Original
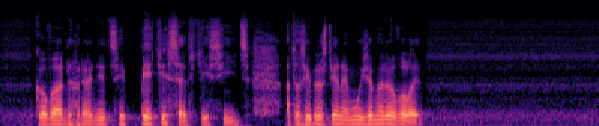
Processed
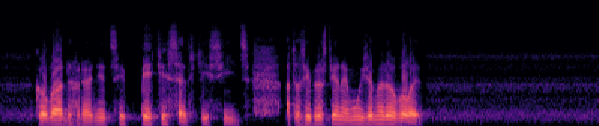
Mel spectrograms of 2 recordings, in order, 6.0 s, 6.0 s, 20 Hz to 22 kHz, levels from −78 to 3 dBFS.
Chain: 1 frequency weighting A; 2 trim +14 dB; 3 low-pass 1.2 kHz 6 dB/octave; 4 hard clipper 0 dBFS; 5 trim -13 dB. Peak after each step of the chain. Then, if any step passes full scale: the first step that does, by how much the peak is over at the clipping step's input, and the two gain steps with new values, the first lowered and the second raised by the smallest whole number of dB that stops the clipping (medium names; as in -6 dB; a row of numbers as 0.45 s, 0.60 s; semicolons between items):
-7.5 dBFS, +6.5 dBFS, +5.0 dBFS, 0.0 dBFS, -13.0 dBFS; step 2, 5.0 dB; step 2 +9 dB, step 5 -8 dB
